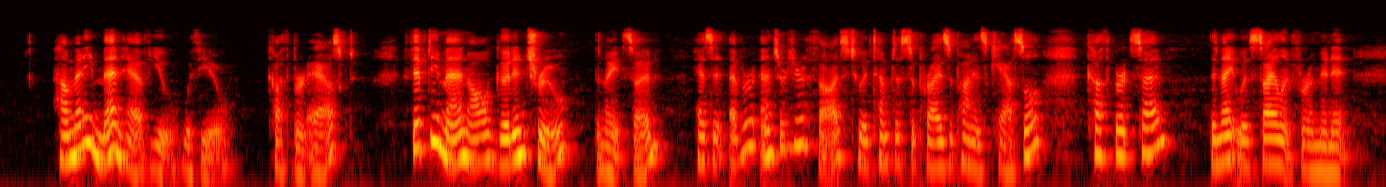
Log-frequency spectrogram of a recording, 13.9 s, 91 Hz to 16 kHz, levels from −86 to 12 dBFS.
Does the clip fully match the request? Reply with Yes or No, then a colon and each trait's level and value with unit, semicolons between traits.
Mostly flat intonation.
No: average, 5.1 semitones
